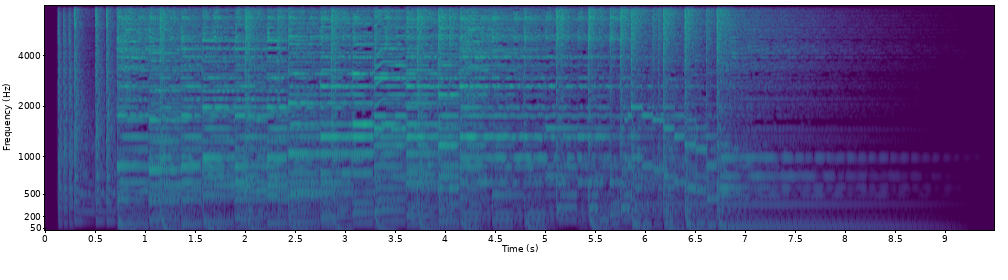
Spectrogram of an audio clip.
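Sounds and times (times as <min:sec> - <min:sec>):
victory jingle: 0:00.7 - 0:07.3.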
